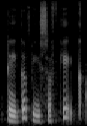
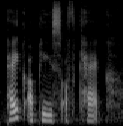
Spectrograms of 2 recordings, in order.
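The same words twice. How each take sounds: First: An Indian accent, with no puff of air. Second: A strong South African accent. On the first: "Indians would pronounce it without aspiration" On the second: "with a strong South African accent"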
